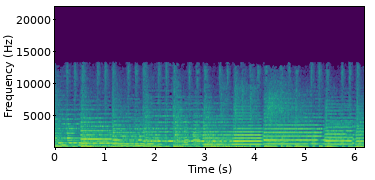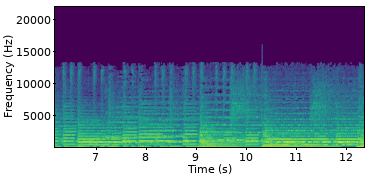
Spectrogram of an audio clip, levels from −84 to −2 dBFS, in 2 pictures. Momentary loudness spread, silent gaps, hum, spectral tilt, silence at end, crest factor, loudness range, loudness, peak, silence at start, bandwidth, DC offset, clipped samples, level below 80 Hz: 4 LU; none; none; -4.5 dB/octave; 0 s; 14 dB; 1 LU; -16 LUFS; -2 dBFS; 0 s; 13.5 kHz; 1%; under 0.1%; -28 dBFS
